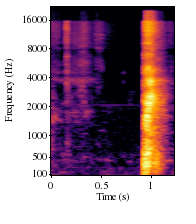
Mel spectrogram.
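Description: A single loud, close dog bark, one short burst after near-silence with a faint earlier sound, the dog voicing to be let outside.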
